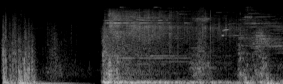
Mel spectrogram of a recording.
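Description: A fiery burst roars and crackles.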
